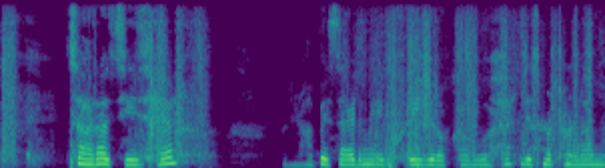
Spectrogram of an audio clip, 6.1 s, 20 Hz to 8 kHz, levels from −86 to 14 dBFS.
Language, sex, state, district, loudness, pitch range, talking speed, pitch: Hindi, female, Bihar, Gaya, -18 LUFS, 225-245 Hz, 170 wpm, 230 Hz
